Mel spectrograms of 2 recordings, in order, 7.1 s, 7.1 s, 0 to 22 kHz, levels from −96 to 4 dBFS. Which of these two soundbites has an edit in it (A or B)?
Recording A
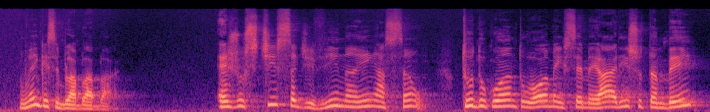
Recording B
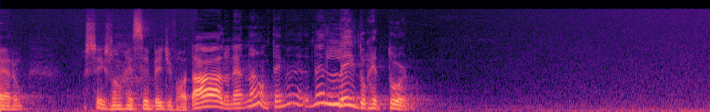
B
